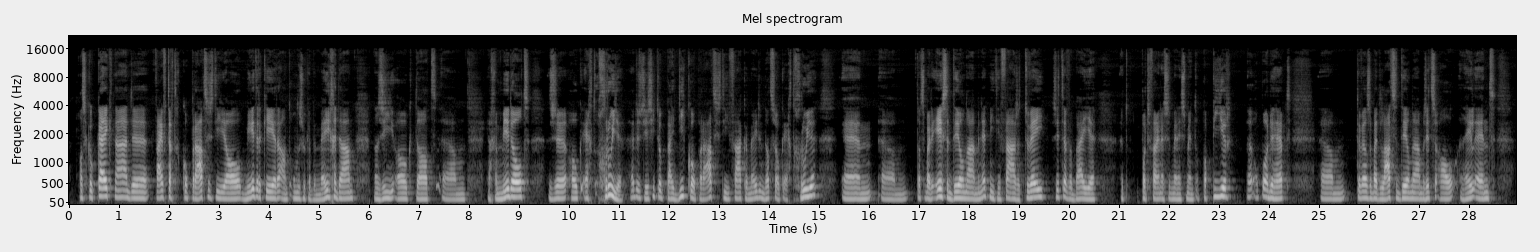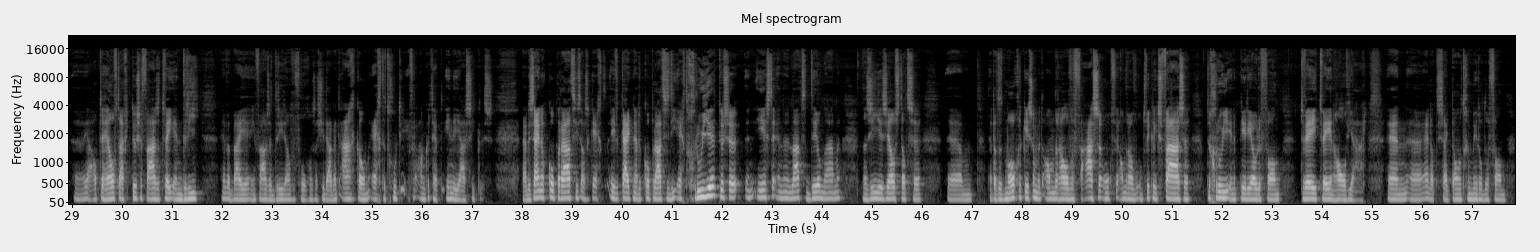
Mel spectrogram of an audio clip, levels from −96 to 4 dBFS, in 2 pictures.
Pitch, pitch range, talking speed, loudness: 140 Hz, 130-155 Hz, 180 wpm, -30 LUFS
